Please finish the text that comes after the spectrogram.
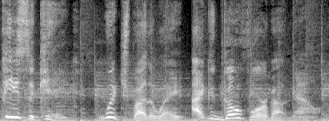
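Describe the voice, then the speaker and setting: A woman's voice: medium pitch, wildly swooping pitch, normal speed, vocal fry, faint music behind. A woman voicing a cocky, playful young boy hero in a cartoon game, with flippant delivery. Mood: pleased. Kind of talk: animated cartoon game acting.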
